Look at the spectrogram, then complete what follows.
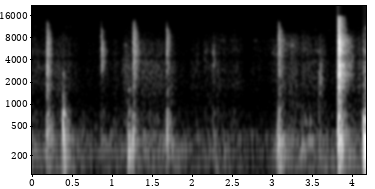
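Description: Floor hockey sticks clacking against the ball and each other during play: a run of separate sharp clicks and knocks, about nine in all, the loudest two near the end.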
